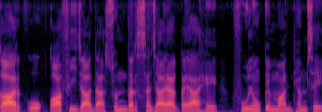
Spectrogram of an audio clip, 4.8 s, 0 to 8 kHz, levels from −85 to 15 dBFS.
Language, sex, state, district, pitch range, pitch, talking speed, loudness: Hindi, male, Bihar, Gopalganj, 110-120 Hz, 115 Hz, 150 wpm, -26 LUFS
